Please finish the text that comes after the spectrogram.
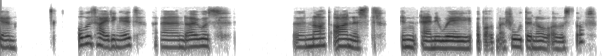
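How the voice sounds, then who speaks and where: A middle-aged woman tells her personal story, speaking very slowly and searching for words with fillers and restarts. The recording sounds dull and lo-fi but very dry, with no room around her. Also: lowish voice, no room sound. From Iceland. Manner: halting, with many fillers and restarts; non-native English grammar. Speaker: interview guest. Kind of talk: personal testimony.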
